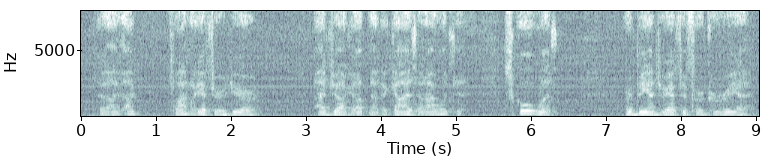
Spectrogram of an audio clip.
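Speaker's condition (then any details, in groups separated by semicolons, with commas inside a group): Parkinson's disease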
